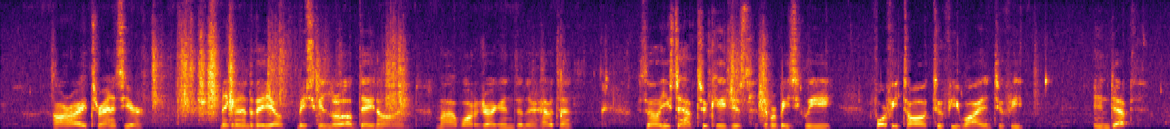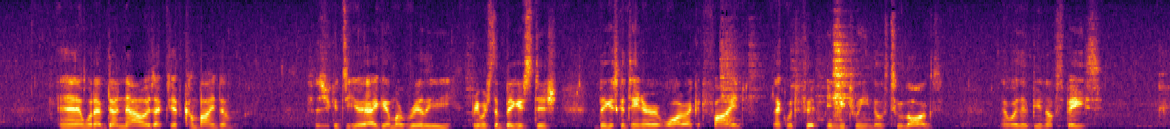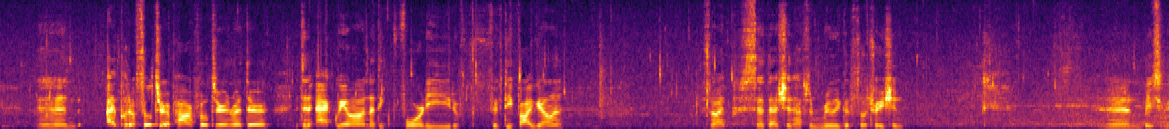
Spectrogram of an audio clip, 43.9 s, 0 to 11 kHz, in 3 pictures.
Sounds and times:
Speech: 0.6 - 1.9, 2.7 - 12.8, 13.6 - 14.4, 15.3 - 17.7, 18.5 - 26.4, 27.1 - 28.4, 29.7 - 36.4, 38.0 - 40.6, 43.0 - 43.8
Stream: 27.0 - 43.8.

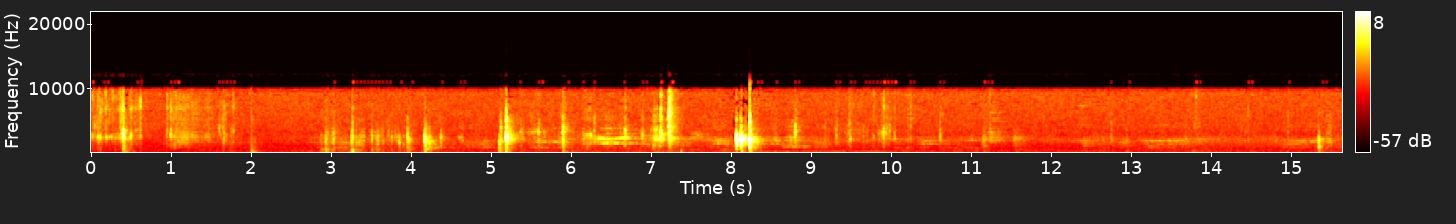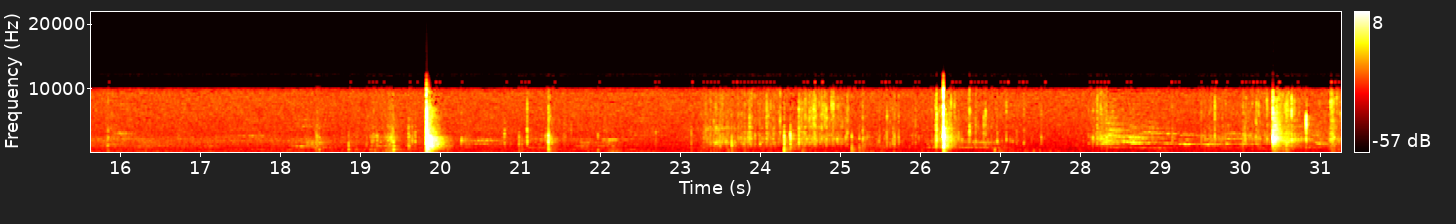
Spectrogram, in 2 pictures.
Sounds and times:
Speech: 4.2 - 14.1, 20.2 - 22.6.

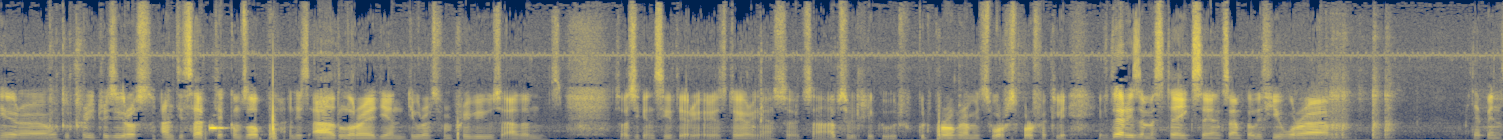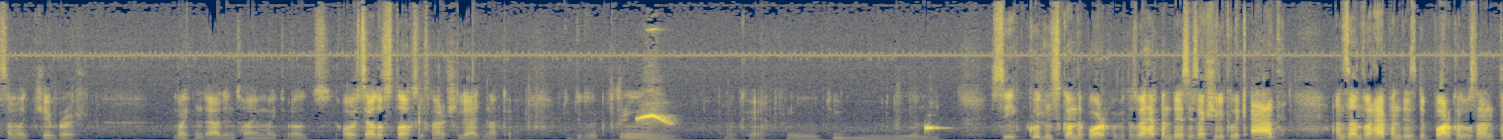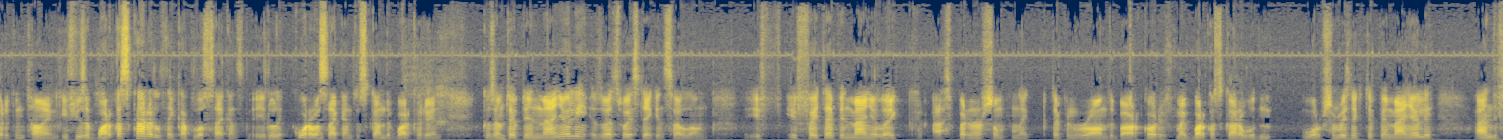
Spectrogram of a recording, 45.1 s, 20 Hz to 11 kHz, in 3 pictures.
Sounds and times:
Speech: 0.0 - 13.5, 14.7 - 15.9, 16.8 - 21.7, 22.3 - 24.3, 25.0 - 45.0
Whistling: 21.4 - 21.8.

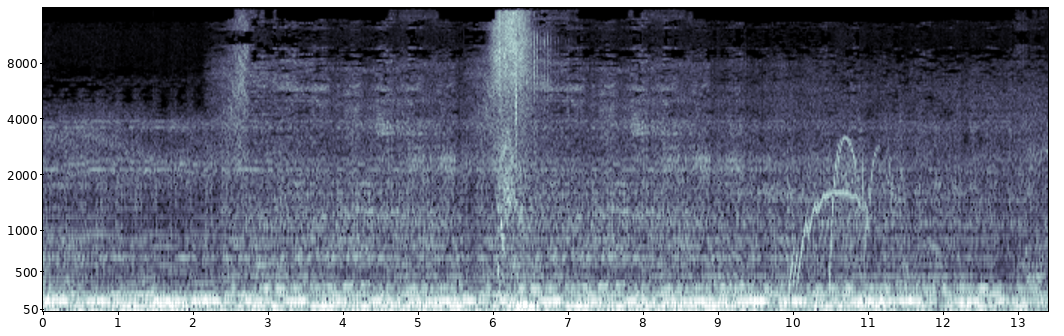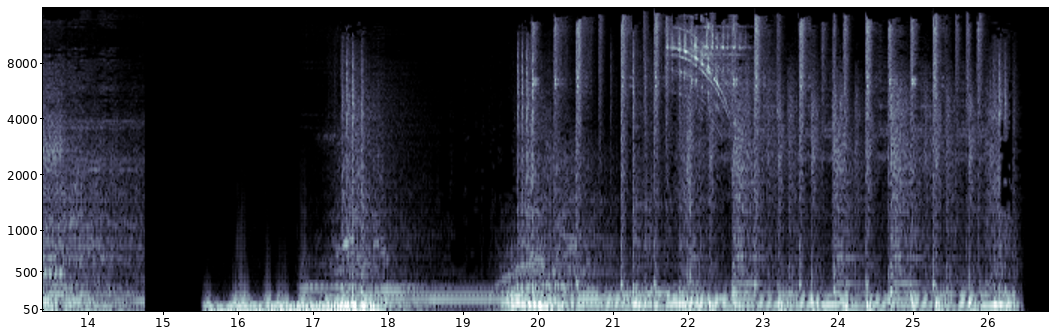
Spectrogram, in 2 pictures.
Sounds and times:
Music: 0.0 - 14.8, 15.6 - 26.5.

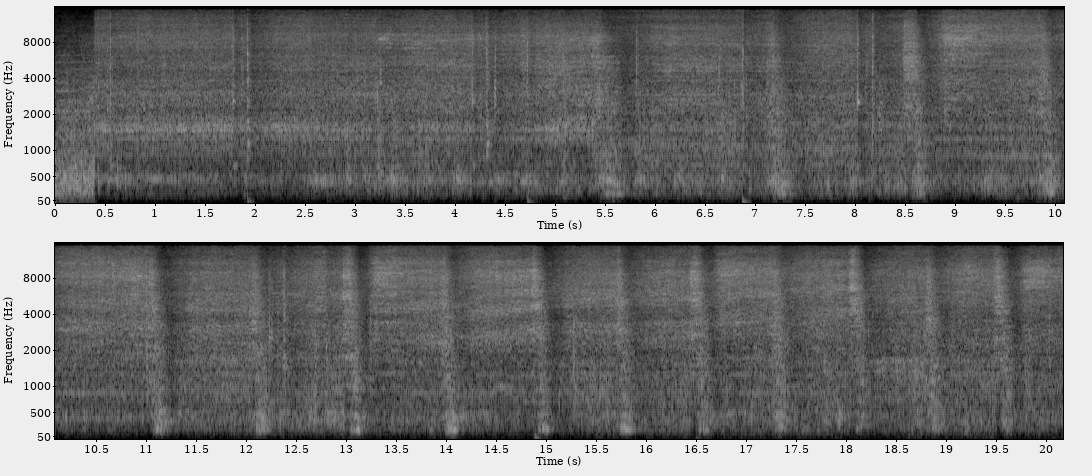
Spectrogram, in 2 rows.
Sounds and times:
Railroad car, train wagon: 0.0 - 20.1
Train: 0.0 - 20.1.

